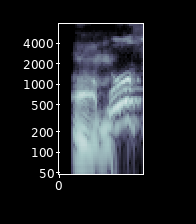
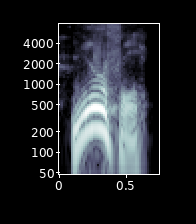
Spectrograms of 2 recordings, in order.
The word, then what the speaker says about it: Wuerffel: Wuerffel. Yeah. Wuerffel. It's like a waffle, but I was going to say I like waffles.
